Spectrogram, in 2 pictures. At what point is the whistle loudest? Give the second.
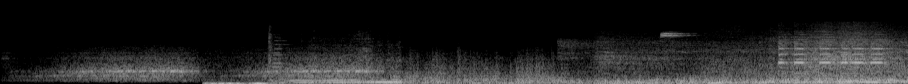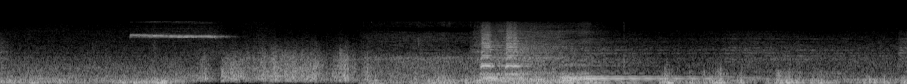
11 s.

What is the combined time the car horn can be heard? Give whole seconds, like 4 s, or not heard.
4 s.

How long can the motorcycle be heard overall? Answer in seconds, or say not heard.
8 s.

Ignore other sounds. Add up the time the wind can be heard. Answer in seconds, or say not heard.
18 s.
